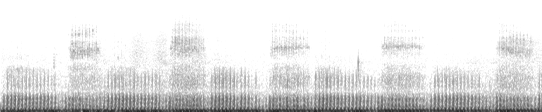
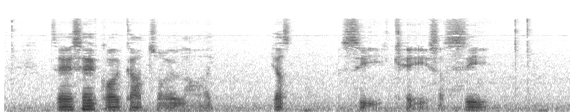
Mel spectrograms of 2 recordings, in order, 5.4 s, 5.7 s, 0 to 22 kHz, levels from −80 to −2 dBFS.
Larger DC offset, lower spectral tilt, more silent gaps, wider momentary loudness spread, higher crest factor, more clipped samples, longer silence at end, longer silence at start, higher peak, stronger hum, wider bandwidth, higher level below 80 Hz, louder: neither; first, -8.5 dB/octave vs -5 dB/octave; neither; second, 2 LU vs 23 LU; second, 12 dB vs 22 dB; neither; about the same, 0 s vs 0 s; about the same, 0 s vs 0.05 s; second, -10 dBFS vs -6 dBFS; neither; second, 5.8 kHz vs 11.5 kHz; first, -24 dBFS vs -44 dBFS; about the same, -28 LUFS vs -28 LUFS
